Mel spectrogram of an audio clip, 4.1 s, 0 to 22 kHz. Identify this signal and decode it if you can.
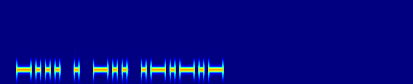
Morse code, heard as a keyed tone, about 25 wpm, 700 Hz. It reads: BED.
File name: practice / 25wpm / Sentences with 3-Word Phrases - 25wpm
